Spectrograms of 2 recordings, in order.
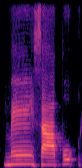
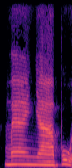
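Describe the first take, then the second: First: The prefix and stem keep a separate s sound. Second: The s is assimilated into a ny sound. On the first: The speaker calls it wrong. "nggak enak banget tuh ya" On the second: The speaker calls it right. "terjadi asimilasi di sini menjadi berubah dia menjadi menyapu enak"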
